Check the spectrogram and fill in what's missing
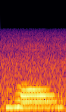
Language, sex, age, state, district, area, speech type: Goan Konkani, female, 18-30, Goa, Murmgao, urban, spontaneous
